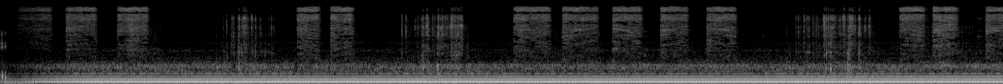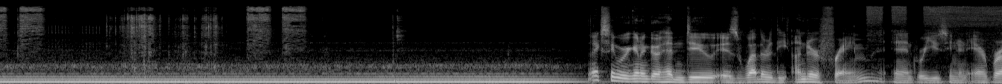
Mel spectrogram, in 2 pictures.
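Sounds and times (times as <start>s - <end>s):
aerosol spray can hissing: 0.0s - 1.6s, 2.2s - 7.4s, 8.0s - 10.6s, 12.5s - 13.2s, 18.7s - 20.0s
low hum of spray booth: 0.0s - 20.0s.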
